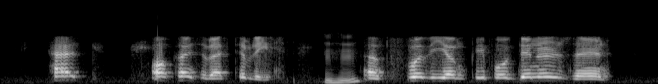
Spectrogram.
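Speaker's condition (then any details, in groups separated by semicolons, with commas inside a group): Spastic cerebral palsy; lifelong wheelchair use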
